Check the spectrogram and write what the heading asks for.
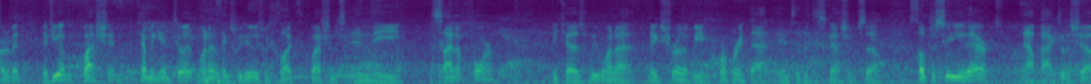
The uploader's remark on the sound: live from CHIME’s Fall Forum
